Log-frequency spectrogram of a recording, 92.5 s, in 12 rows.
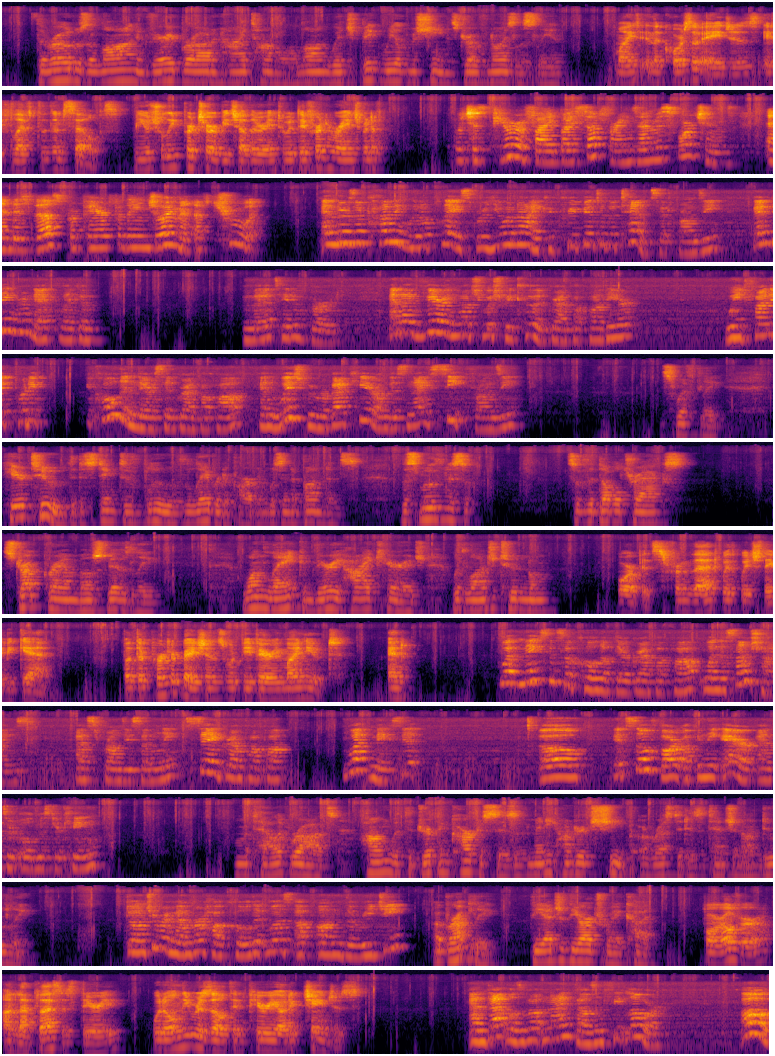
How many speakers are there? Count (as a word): four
